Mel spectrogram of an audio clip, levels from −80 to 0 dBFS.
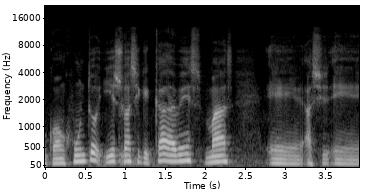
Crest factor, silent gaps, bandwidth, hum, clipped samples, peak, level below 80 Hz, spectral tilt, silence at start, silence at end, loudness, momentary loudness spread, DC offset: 14 dB; none; 12.5 kHz; none; under 0.1%; -10 dBFS; -50 dBFS; -6.5 dB/octave; 0 s; 0 s; -25 LUFS; 7 LU; under 0.1%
